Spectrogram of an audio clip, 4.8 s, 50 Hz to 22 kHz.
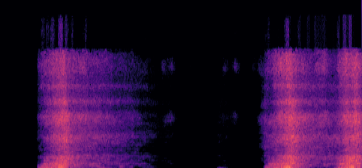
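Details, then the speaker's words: Wrecked 2008 Maserati GranTurismo bought at auction, before its rebuild: three sharp, clean throttle blips that rise and fall back smoothly with no misfire or knock; the engine revs up healthy. "Let's rev it, see how it is or how it sounds."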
